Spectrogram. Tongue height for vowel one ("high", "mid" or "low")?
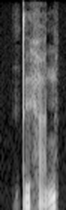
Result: high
